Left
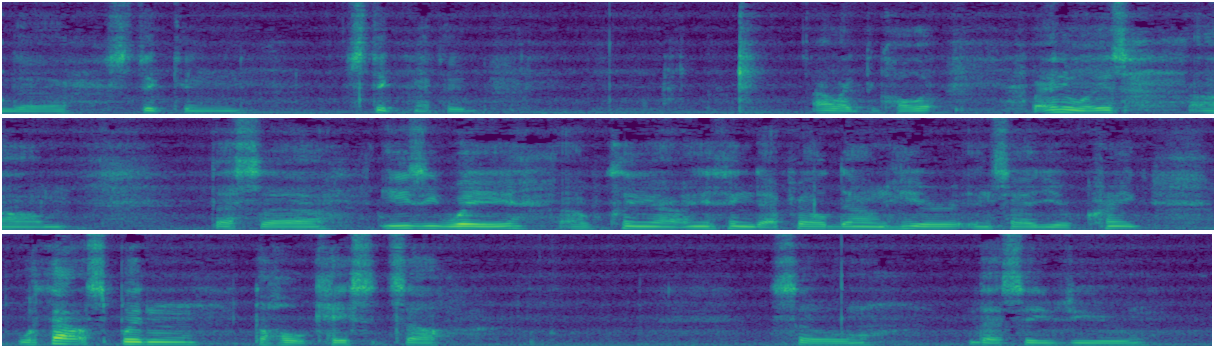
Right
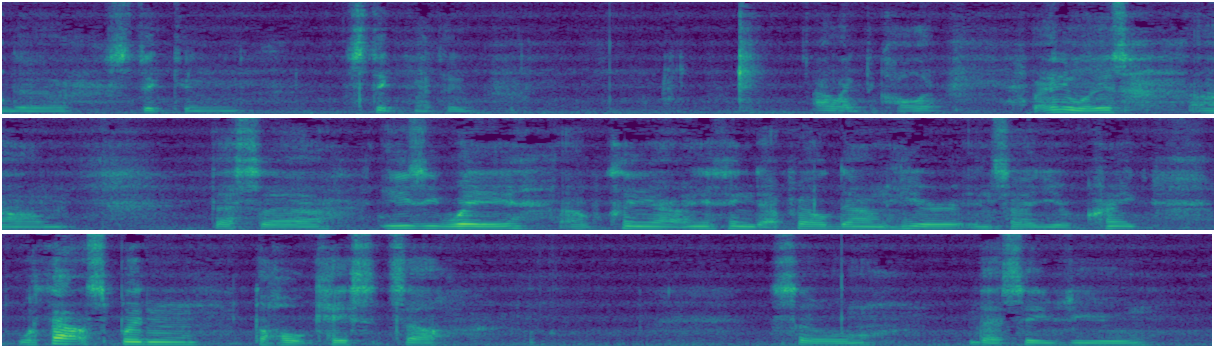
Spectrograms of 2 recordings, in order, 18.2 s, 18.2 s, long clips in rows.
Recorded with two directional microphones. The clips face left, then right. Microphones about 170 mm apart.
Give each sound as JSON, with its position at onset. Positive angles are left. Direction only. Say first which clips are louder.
{"t": 0.0, "sound": "speech", "louder": "left 4 dB", "side_deg": 20}
{"t": 4.0, "sound": "speech", "louder": "left 7 dB", "side_deg": 40}
{"t": 5.4, "sound": "speech", "louder": "left 4 dB", "side_deg": 15}
{"t": 16.0, "sound": "speech", "louder": "left 3 dB", "side_deg": 10}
